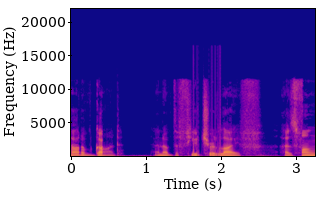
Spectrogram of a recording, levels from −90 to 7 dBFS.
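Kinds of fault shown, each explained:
Damaged data in a compressed stream: corrupted bytes throw the decoder off sync while it hunts for the next frame, giving quick blips at 0.40–0.42 s and 3.07 s.
Processor overload crackle: the processor keeps missing its buffer deadlines, leaving tiny silent gaps, so the speech tears gritty from 1.63 to 1.99 s, which fits buffers of about 5 ms, around fifteen missed.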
